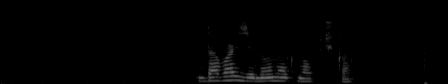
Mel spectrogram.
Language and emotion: Russian, neutral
